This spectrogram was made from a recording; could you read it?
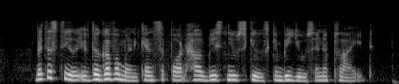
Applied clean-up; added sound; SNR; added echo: none; none; none; none.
